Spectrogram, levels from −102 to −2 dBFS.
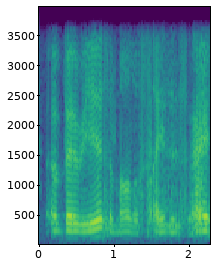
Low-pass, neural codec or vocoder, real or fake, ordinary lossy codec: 3.6 kHz; vocoder, 22.05 kHz, 80 mel bands, WaveNeXt; fake; none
